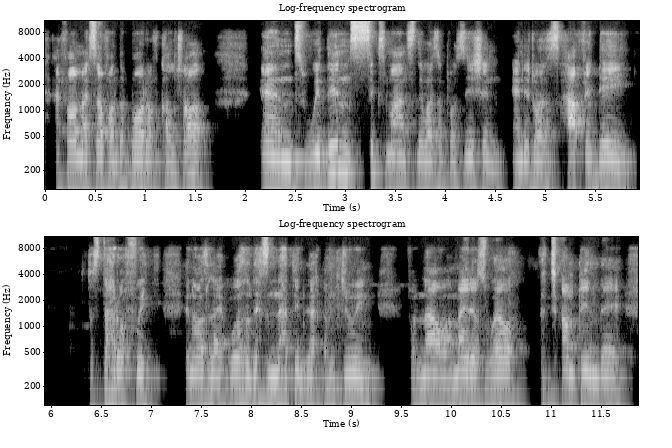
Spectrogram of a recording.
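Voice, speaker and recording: A man from Zimbabwe telling his own story as a community and youth work practitioner. His pitch sits in the middle range, and he speaks in a conversational, reflective way over a video call. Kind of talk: panel talk, personal story.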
